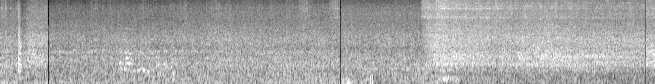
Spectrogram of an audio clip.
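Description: A large band sawmill runs with a steady, noisy hum outdoors.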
